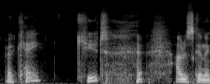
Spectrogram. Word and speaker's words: Qt: starting off with qt although it says here it's pronounced cute okay cute i'm just going to call it qt why not now qt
